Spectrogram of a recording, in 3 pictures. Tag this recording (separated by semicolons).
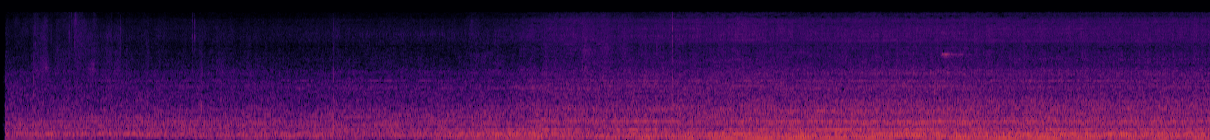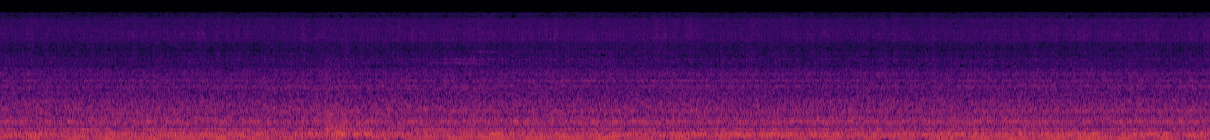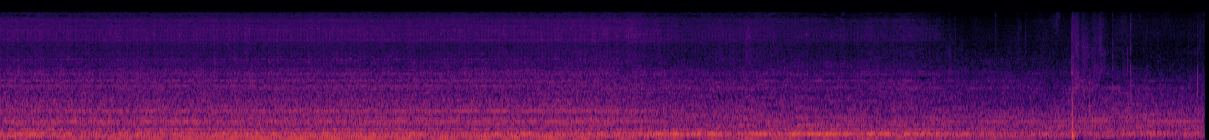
whirring; machine; vending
